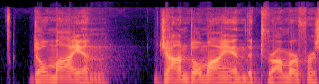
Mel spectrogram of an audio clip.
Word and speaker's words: Dolmayan: John, how do you pronounce his name? Dolmayan.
